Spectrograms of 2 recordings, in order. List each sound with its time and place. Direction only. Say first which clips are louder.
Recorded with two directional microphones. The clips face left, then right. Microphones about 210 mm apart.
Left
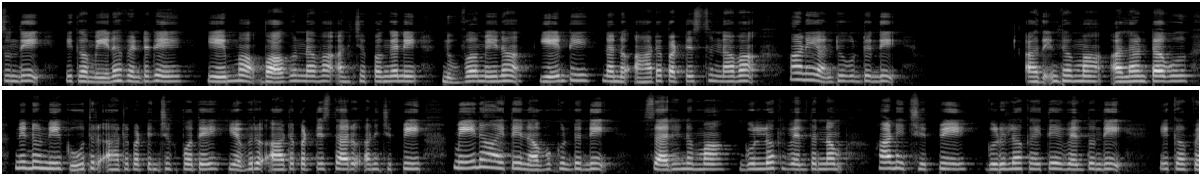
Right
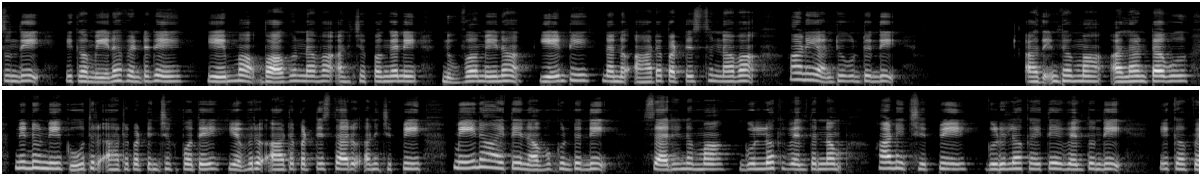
0.0 s a woman's voice: right 4 dB; 50° right (ahead or behind)
10.2 s a woman's voice: right 3 dB; 45° right (ahead or behind)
